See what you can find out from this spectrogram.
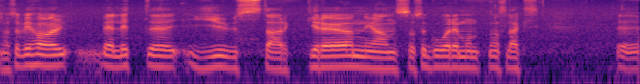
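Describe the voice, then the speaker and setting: A man speaks in a medium pitch at a fairly slow pace. His intonation is monotone and flat. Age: 40s. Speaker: nature podcast host. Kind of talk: casual chat. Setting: outdoors in forest.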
